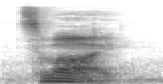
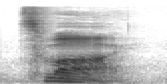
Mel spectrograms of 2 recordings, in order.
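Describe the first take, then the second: First: It starts with a 'ts' between tense and aspirated. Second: The same.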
